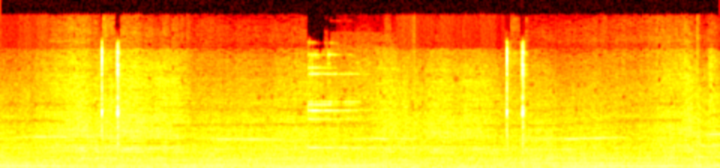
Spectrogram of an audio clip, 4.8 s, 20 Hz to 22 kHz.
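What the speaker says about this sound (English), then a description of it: "I'm going to drive the Nissan GT3 and see how good the car is and how good the racing is" A Nissan GT3 race car in the Automobilista 2 racing game holds a loud, steady engine drone with sustained tonal whine throughout, plus faint high electronic beeps briefly overhead and no talk.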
